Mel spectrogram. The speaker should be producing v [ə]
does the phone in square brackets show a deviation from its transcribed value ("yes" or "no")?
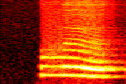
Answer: no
